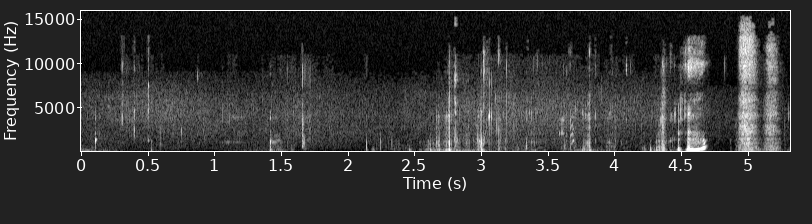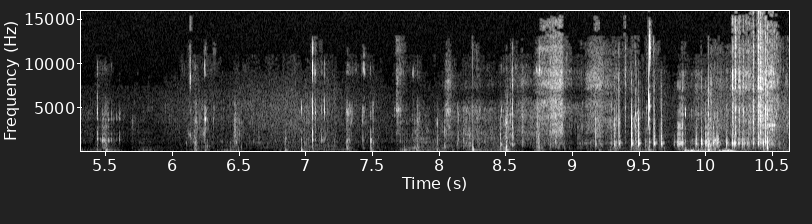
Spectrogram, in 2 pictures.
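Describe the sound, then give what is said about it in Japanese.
Crunchy kombu seaweed being chewed: faint, irregular bites and crunches, many small crackles in uneven clusters, a slightly louder burst near the middle, and quiet pauses between chews. “食感の良さそうな昆布いただきます。”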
